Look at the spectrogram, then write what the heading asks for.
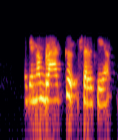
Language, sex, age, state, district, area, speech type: Malayalam, female, 30-45, Kerala, Wayanad, rural, conversation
